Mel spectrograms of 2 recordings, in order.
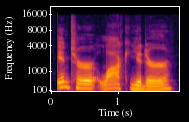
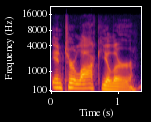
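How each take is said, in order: First: The word ends with a 'cutor' sound. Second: The word ends with a 'cular' sound. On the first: The speaker calls it right. "Interlocutor is pronounced interlocutor" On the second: The speaker calls it wrong. "not interlocular"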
